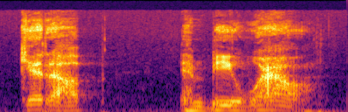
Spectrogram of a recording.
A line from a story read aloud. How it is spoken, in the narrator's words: he would have whispered in his ear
